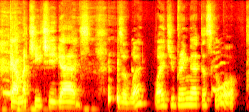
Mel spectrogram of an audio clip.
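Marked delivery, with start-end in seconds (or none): 0.2-1.6 broad, deep, put-on Louisiana accent. Quoting a boy at school, deep Louisiana accent. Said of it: "the deep Louisiana accent".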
